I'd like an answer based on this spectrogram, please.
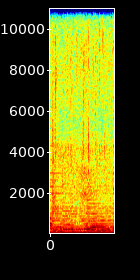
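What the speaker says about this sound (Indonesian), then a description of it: "posisi lagi hujan" Steady rain falls as a dense, loud, continuous hiss with a low rumble beneath it, unbroken for the whole stretch.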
